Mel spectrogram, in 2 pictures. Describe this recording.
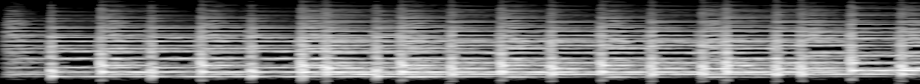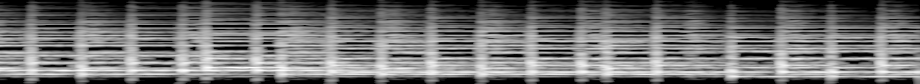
keys played from ableton preset-keys-branches with some sounds around.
